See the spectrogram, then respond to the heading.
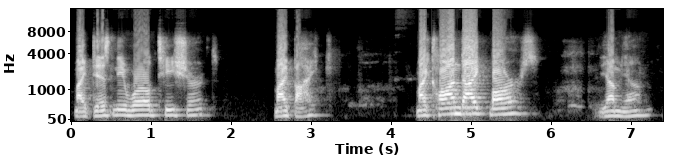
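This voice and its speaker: Slow-paced man reading a children's story. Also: a little high, low-quality recording. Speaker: storybook reader. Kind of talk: scripted first-person narration of a children's novel.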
